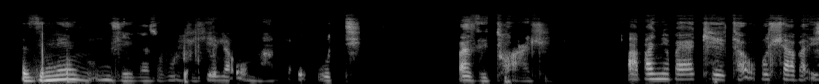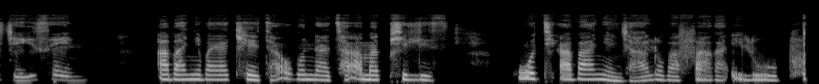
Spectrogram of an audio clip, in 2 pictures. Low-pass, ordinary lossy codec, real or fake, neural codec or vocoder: 10.8 kHz; Opus, 64 kbps; real; none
